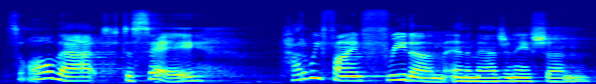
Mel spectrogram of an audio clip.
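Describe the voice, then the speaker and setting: A woman's voice: medium pitch, slow pace, vocal fry. A woman minister giving a sermon, telling stories in a conversational way with small asides. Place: church sanctuary. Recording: long hall reverb.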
